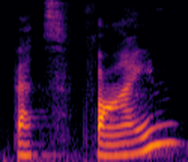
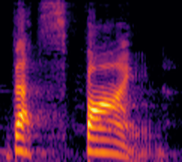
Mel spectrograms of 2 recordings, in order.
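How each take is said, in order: First: It sounds uncertain and confused. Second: It sounds clearly displeased and unhappy. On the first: The speaker does not know if it is fine. "Uncertain, confused, unsure" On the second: The speaker is upset about the situation. "I was definitely not happy"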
